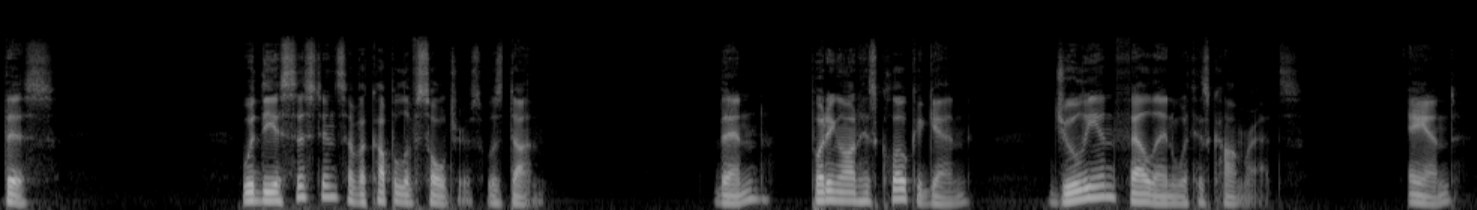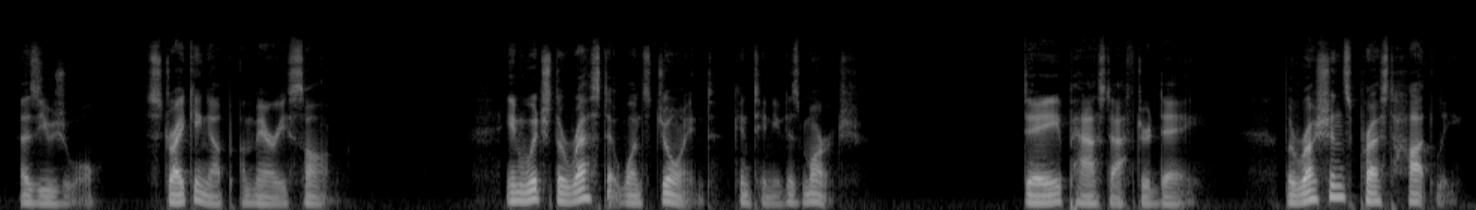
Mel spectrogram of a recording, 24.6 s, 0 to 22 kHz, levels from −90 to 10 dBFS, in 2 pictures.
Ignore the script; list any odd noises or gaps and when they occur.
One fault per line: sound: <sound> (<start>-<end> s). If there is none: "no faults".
no faults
